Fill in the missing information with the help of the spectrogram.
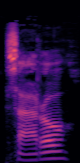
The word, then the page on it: saró: apatani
